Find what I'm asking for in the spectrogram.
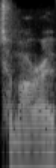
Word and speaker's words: TMRW: pronounced tomorrow, but TMRW, digital bank in Thailand and Indonesia.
